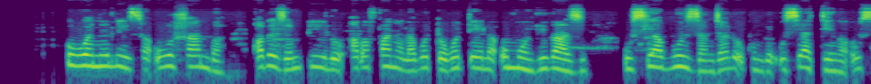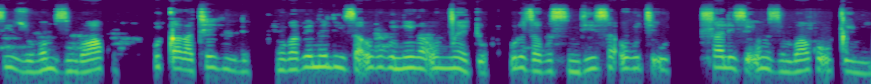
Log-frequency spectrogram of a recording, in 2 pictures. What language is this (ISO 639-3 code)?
nde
